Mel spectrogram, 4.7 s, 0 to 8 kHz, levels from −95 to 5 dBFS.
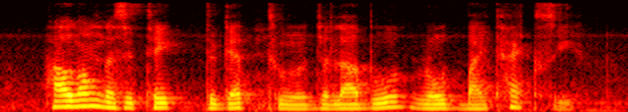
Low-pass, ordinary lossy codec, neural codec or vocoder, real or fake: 7.2 kHz; none; codec, 16 kHz, 8 kbps, FreqCodec, smaller model; fake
